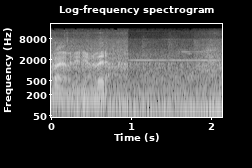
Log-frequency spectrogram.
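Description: A man speaking briefly, then the low rumble of a car cabin with a thin, steady high-pitched tone.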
